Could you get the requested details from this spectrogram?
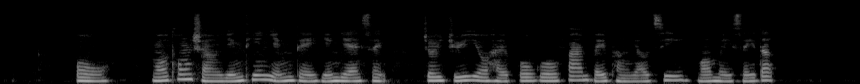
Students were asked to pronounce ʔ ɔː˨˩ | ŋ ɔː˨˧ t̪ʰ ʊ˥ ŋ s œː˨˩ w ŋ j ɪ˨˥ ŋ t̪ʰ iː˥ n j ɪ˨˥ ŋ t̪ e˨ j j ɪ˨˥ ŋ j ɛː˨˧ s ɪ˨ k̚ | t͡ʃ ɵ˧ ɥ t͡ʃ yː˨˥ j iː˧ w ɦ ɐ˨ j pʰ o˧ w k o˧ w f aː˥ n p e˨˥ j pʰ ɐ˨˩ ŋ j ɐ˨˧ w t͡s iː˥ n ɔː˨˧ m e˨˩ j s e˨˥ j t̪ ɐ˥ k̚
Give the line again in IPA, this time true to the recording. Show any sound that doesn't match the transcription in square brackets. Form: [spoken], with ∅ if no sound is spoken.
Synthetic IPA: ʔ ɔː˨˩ | ŋ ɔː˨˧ t̪ʰ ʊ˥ ŋ s œː˨˩ [∅] ŋ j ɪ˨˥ ŋ t̪ʰ iː˥ n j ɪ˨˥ ŋ t̪ e˨ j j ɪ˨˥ ŋ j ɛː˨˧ s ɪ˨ k̚ | t͡ʃ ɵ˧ ɥ t͡ʃ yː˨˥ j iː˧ w ɦ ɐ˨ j [p] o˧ w k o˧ w f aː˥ n p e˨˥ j pʰ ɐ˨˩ ŋ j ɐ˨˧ w t͡s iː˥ [ŋ] ɔː˨˧ m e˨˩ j s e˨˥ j t̪ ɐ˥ k̚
